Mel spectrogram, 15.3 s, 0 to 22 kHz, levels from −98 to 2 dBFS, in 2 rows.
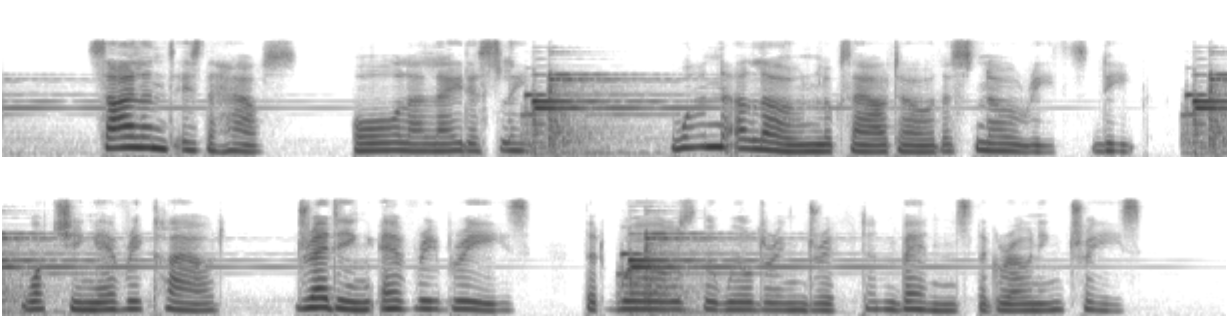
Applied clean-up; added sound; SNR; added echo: none; Piano; 7 dB; none.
